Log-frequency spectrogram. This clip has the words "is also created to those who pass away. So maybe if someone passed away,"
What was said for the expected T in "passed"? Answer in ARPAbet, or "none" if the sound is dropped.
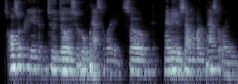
none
